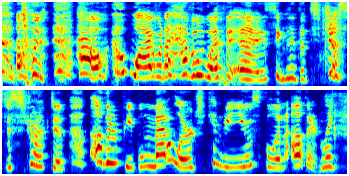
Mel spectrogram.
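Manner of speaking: high, loud mock wail breaking into laughing sobs; mocking whiny heroine. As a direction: parody a melodramatic heroine, half laughing, half fake crying. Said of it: "I'm not okay with her being like".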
